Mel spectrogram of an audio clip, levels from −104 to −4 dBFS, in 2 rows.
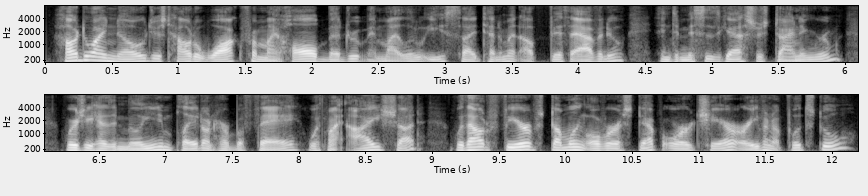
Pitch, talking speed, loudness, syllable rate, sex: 125 Hz, 265 wpm, -19 LUFS, 6.5 syllables/s, male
